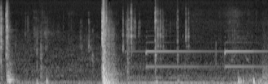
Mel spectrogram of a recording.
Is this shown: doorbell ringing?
no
